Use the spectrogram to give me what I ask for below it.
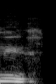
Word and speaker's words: muur: And the R is not pronounced like R, you know, it's R. Yeah, it's like rattle it, yeah, on the back of your throat, like your, how to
